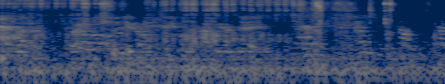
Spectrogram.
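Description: Near silence with the faint scratch of a colored pencil shading on paper.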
